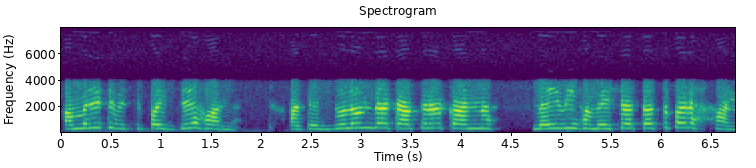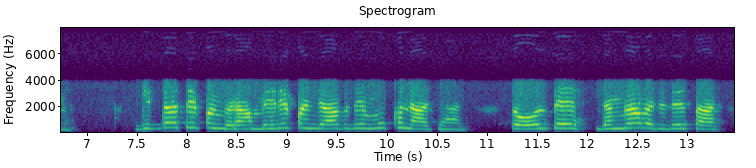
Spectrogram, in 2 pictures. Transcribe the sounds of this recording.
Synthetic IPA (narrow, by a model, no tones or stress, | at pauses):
əmɾɪt̪ʋɪt͡ʃpəid͡ʒeːɦən | ət̪eːzʊləmd̪aːʈaːkɾaːkəɾn | ləiːʋiːɦəmeːʃaːt̪ət̪pəɾhən | ɡɪd̪ːaːt̪eːpəŋɡɽaːmeːɾeːpəɲd͡ʒaːbd̪eːmʊkʰnaːt͡ʃɦən | t̪oːlt̪eːɖəŋɡaːʋəd͡ʒd̪eːsaːɾ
